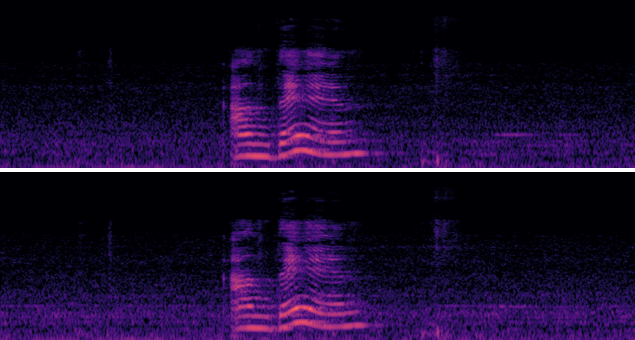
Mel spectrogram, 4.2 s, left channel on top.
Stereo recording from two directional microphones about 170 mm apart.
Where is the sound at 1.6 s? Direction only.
45° left (ahead or behind).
